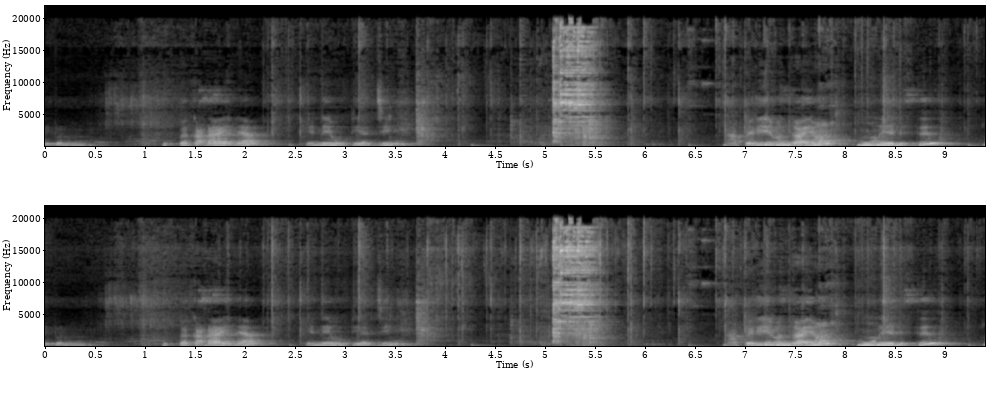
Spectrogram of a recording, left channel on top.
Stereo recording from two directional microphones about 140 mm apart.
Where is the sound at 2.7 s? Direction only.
25° left (ahead or behind).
